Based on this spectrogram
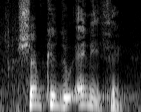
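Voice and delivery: ordinary talk

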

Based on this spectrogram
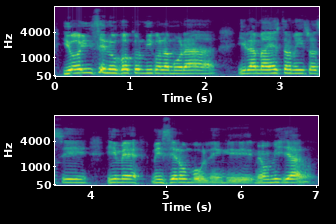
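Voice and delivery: put-on high child's voice, loud, complaining; upset child. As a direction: tell on the teacher like a hurt little kid.

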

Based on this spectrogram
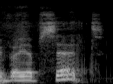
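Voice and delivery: usual speaking voice

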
